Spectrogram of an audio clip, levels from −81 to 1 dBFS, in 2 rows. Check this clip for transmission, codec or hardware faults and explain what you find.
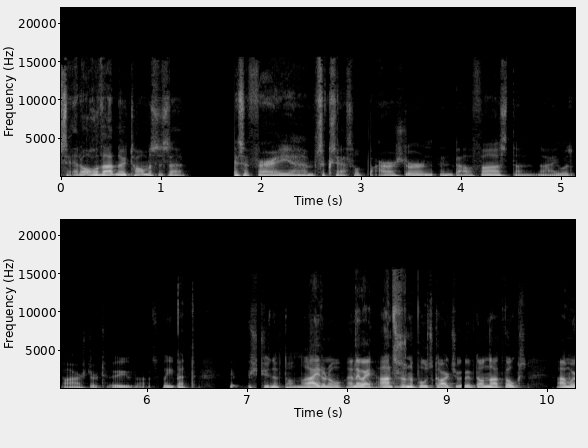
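Two faults appear in the speech: repeated gaps between stream segments and one clipped start after a pause.

Gaps between stream segments fall at 1.07 s, 3.07–3.10 s, 5.09 s, 7.10–7.15 s and 9.14–9.18 s, lasting 6 to 48 ms. Adjacent stream segments don't quite meet in time, so the player fills each join with silence. The sound cuts out with hard edges, but nothing is lost. The regular 2-second spacing separates these gaps from random dropouts.

A clipped start after a pause occurs at 1.69 s. After 0.46 s of silence, the output device needs time to wake, and the first 50 ms of sound are swallowed. Speech resumes abruptly without its onset. Unlike the segment gaps, which only add silence, this loses audio.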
